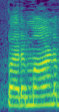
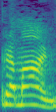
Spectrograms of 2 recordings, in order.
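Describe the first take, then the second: First: A vowel is inserted between the p and r. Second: The p and r are joined without a vowel. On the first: The speaker calls it wrong. "बोलते हो तो गलत" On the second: The speaker calls it right. "सही है"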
